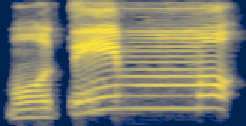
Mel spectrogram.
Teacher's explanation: Mutim, M-nya ditahan, U-nya dilepas.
